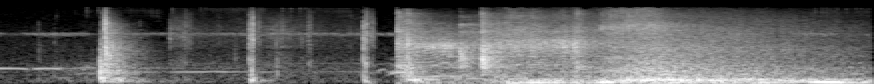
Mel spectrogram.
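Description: A touring car at night: several sharp thunks like doors closing, then an engine starting and a steady motor rumble as the car pulls away.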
